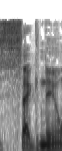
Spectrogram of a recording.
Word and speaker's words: Saguenay: Saguenay, Est-ce que je prononce ça bien Saguenay, ouais. On dit Saguenay, on, on Saguenay.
